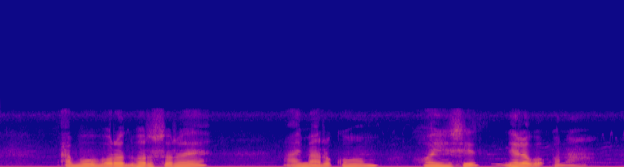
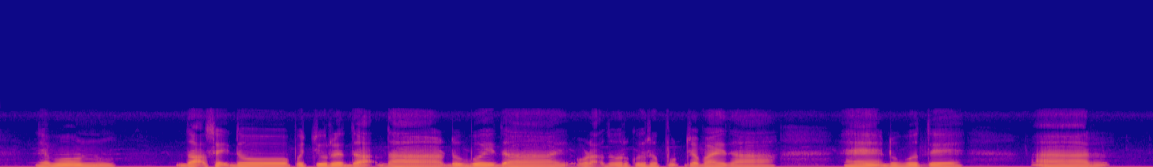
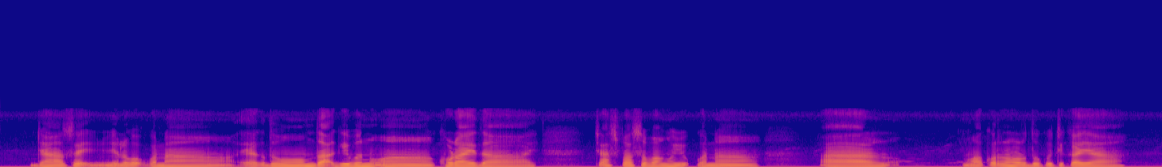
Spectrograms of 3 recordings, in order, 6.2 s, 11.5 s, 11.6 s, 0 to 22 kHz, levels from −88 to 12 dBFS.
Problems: none marked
